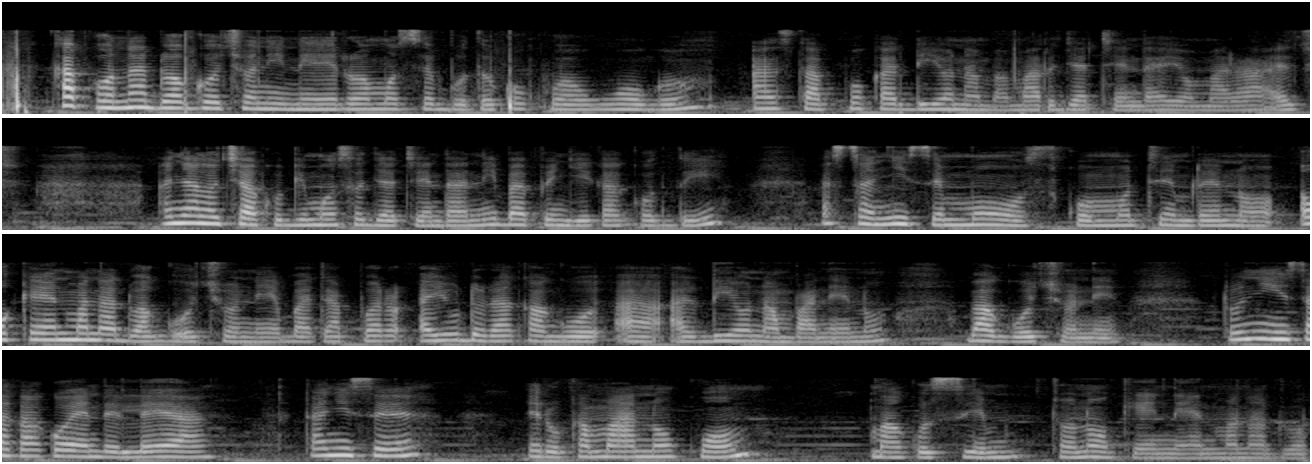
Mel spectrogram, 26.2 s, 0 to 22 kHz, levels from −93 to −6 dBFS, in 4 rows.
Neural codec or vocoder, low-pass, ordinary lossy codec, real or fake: none; none; none; real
